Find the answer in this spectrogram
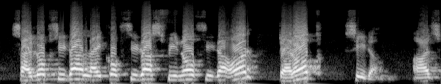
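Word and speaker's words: Pteropsida: और उसके बाद टेरोप्सीडा, इसका पी साइलेंट है, टेरोप्सीडा।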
